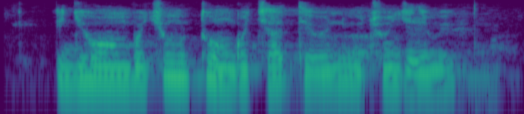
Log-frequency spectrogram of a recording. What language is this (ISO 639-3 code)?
kin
